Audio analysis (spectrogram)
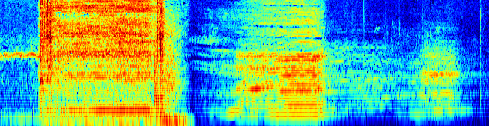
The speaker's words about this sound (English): We appear to be in a room of heifers, Captain. So I can see. Not just heifers.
